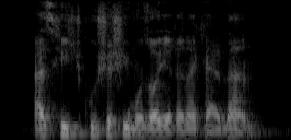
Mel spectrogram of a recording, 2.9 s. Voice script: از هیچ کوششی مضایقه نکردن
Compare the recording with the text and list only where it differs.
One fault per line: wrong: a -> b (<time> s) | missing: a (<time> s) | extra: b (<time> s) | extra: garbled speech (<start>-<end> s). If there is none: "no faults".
no faults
